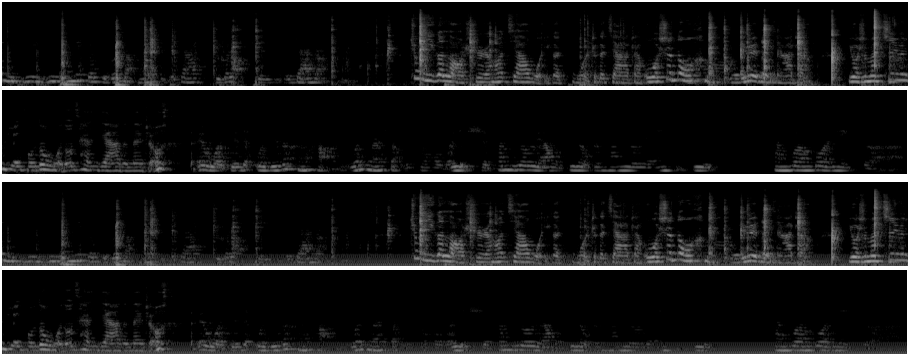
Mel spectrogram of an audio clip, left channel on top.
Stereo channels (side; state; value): right; noise; hum, 11 dB below the sound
